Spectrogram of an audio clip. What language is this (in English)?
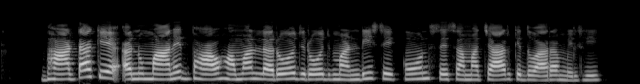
Chhattisgarhi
